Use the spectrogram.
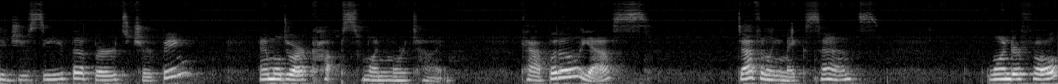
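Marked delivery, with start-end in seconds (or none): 0.0-1.8 pitch rising upward on the word "chirping". Reading a sentence aloud together with the listeners, with rising question intonation. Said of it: "your voice kind of goes up".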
